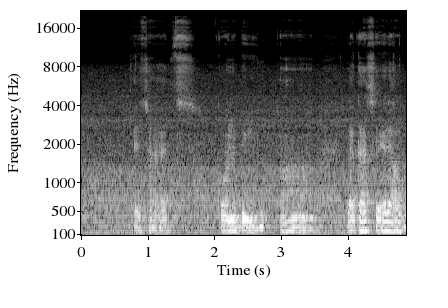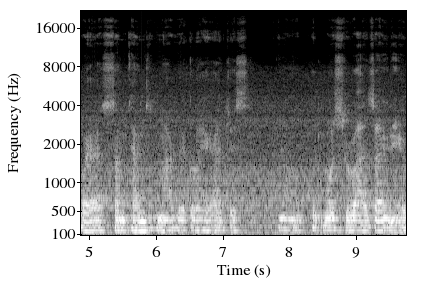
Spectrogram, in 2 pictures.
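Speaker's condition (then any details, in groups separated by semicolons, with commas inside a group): Spinal neurosarcoidosis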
